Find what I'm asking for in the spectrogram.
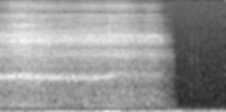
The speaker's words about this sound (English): deep breathe in all the love and the light of the universe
